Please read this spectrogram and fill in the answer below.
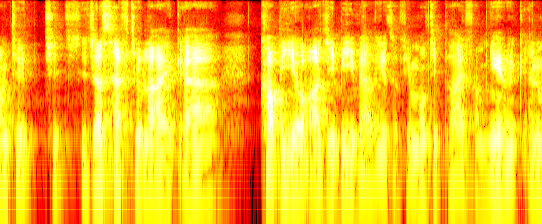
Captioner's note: none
